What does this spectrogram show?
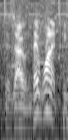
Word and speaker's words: DAZN: a i don't know you say it like the zone or dazzling or whatever it is like yeah i think it's the zone they want it to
